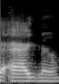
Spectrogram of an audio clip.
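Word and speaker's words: Wagner: We called it Agner in high school. yeah, it's Etienne Yeah. Agnier, Fossil. but that's the French. That's the French pronunciation for a German name. He's German. Oh, You know, okay. so I think it actually is Agner.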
